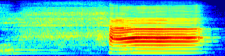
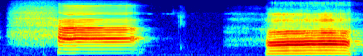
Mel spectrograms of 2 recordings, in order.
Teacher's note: 2 number মাখরাজ হলকের মধ্যখান, মধ্যখান থেকে দুইটি হরফ আসে, আইন এবং হা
